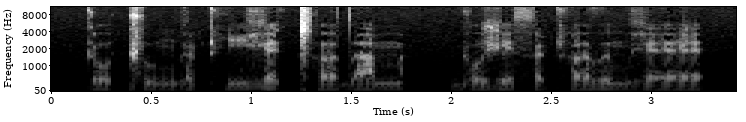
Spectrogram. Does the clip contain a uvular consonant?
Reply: no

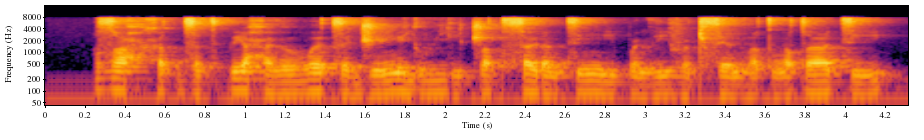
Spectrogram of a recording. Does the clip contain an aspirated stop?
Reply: no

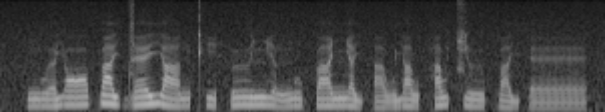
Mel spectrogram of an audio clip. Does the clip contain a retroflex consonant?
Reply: no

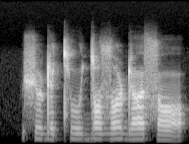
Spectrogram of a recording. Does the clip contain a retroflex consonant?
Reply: yes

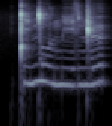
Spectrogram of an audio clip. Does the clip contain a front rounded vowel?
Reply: yes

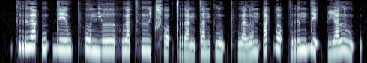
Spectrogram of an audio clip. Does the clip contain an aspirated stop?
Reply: yes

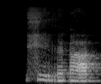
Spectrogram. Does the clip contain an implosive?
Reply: yes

